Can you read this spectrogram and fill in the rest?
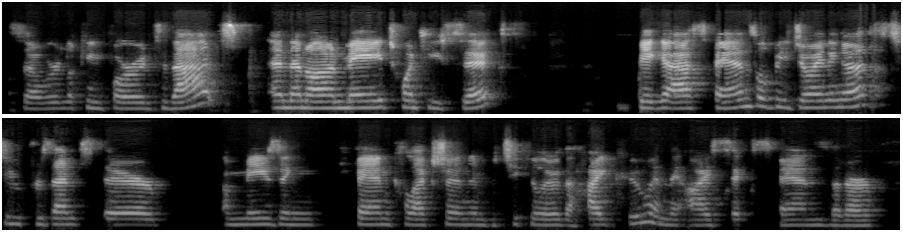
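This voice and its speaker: A woman's voice: medium pitch, fairly bright tone, muffled recording. A woman hosting a live virtual product launch over a video call, upbeat and full of praise for her guest. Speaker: host.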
